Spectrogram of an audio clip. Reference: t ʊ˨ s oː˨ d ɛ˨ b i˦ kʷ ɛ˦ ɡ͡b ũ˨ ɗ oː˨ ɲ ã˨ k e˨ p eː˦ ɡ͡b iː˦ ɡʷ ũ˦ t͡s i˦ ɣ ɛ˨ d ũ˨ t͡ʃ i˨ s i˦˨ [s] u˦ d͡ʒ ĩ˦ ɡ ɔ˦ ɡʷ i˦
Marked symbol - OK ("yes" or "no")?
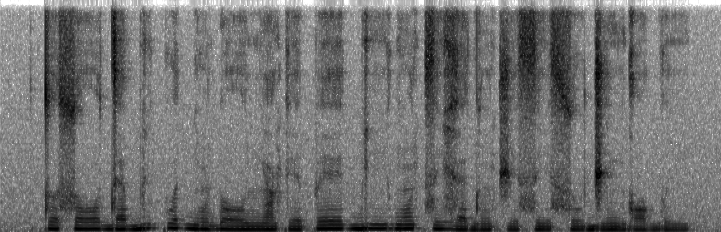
yes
